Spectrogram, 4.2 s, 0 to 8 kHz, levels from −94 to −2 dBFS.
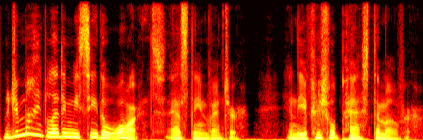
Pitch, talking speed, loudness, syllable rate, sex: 160 Hz, 240 wpm, -16 LUFS, 7.0 syllables/s, male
